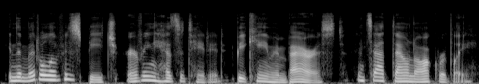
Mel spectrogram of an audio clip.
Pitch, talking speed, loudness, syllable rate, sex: 145 Hz, 175 wpm, -18 LUFS, 5.8 syllables/s, male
